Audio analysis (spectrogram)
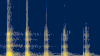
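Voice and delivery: soft chuckle of the Sun; a brief kindly laugh; the Sun laughing at the little drop; short laugh. Acted.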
